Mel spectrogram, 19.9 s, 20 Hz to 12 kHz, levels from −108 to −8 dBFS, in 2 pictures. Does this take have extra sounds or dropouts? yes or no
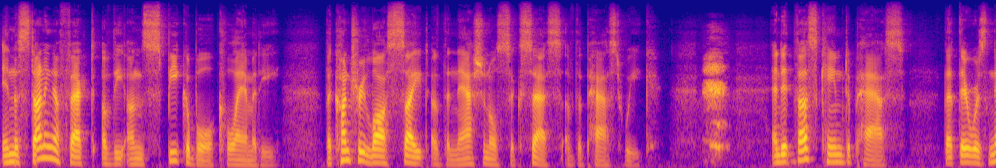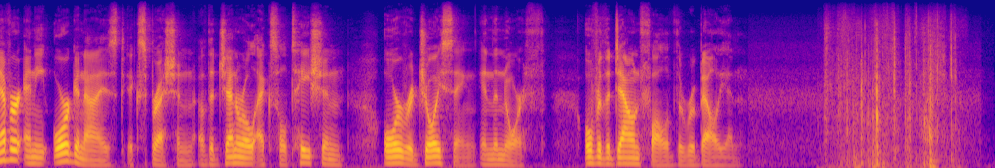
yes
